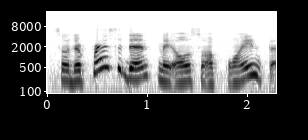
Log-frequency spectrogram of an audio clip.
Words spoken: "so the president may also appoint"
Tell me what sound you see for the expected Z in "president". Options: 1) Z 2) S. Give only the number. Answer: 2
